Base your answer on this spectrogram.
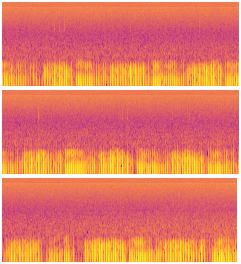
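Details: Cat purring in a quiet room: deep, continuous rumble broken into regular inhale and exhale cycles roughly every seven tenths of a second, fourteen seconds of unbroken purring.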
